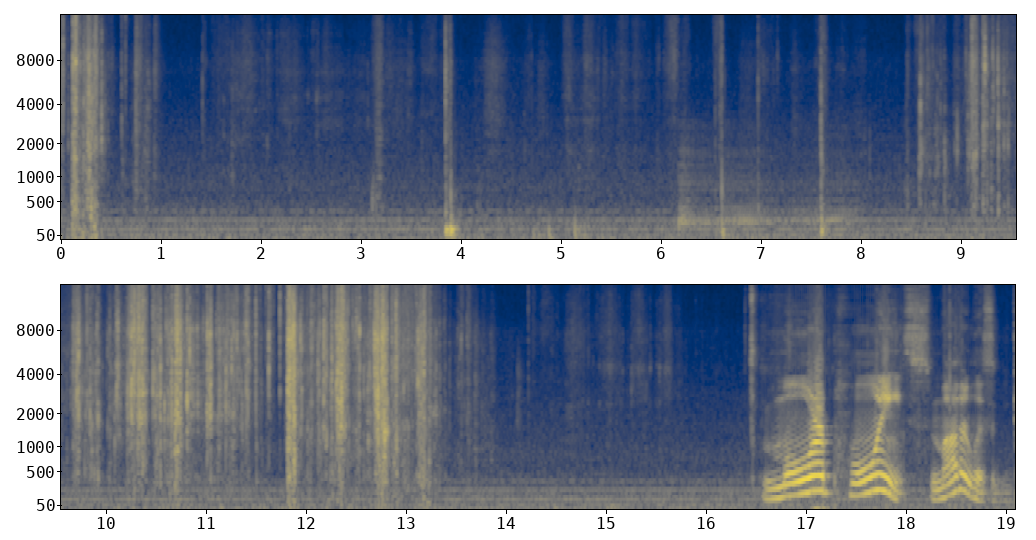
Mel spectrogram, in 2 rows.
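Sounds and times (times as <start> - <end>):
foil wrapper tearing and crinkling: 0.0 - 1.0, 8.5 - 13.9.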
